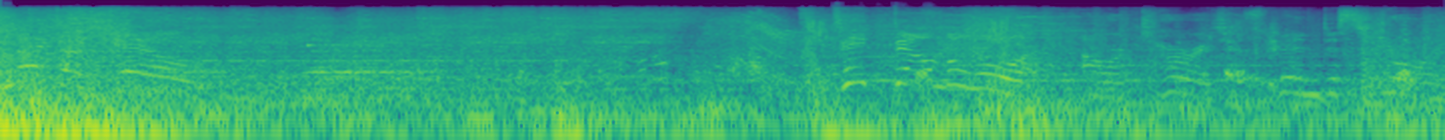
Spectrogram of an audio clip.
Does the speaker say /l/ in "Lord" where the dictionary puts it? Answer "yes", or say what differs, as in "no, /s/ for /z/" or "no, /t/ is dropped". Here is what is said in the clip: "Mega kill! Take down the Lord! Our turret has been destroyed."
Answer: no, /w/ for /l/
